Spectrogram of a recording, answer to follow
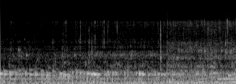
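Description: Muffled underwater rumble and water noise picked up by a camera held underwater, with a faint wavering hum through it.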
